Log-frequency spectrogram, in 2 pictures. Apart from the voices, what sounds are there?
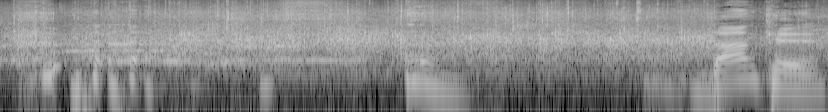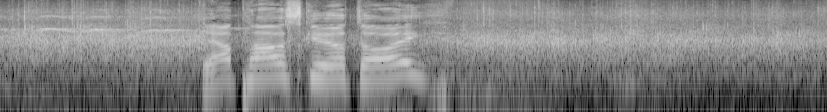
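church audience applause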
